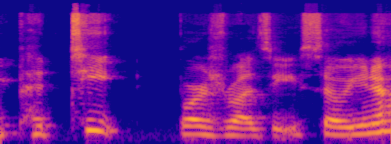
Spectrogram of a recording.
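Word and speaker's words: petite bourgeoisie: what I found that petty bouri is like it's supposed to be petite bouri so you know how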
